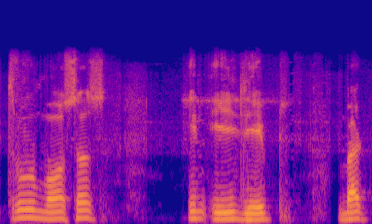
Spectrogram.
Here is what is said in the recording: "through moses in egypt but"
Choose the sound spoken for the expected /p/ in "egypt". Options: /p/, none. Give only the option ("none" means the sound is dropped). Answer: /p/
